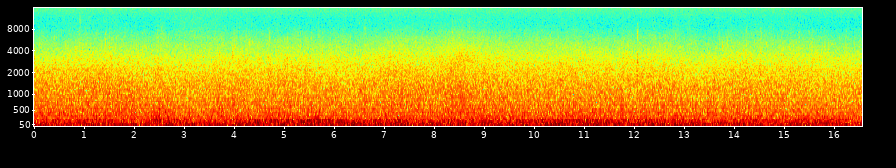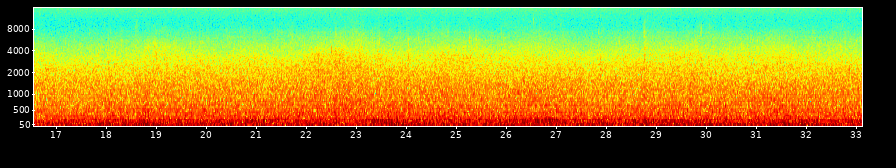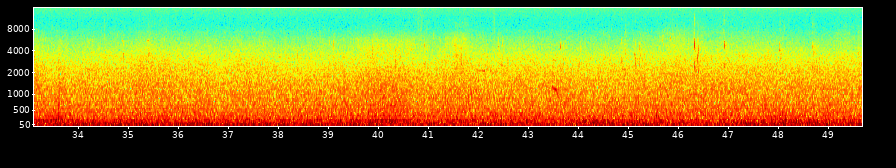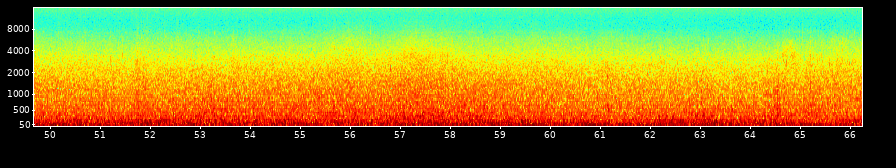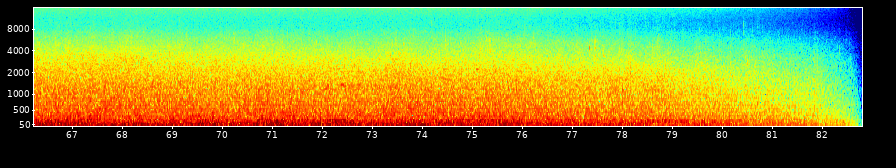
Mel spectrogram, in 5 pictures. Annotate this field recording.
La mer et quelques oiseaux. ambience vide. Sea and somes birds.Quiet soundscape. April 2019.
